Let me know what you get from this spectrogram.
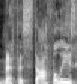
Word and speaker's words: Mephistopheles: Obviously, he's loosely inspired by the character of Mephistopheles. Hey, I said that right this time. – You did, nailed it.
